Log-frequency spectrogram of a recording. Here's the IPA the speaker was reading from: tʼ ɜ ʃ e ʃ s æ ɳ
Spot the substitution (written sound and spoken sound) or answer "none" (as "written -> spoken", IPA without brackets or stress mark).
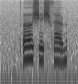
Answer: none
